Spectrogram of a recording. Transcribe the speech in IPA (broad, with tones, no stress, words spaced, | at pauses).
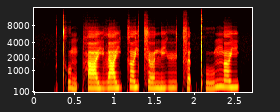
t̪ʰʊ˨˩ŋpʰaː˨jlaː˧j kɐ˥jt͡sœː˧n jyː˧t͡sɐ˨t̚ pʰuː˨˥ŋɐ˥j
